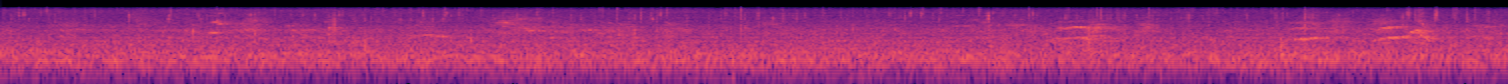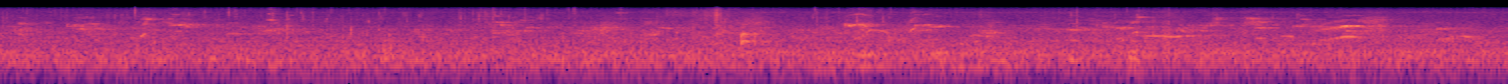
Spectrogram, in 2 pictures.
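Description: Small birds chirping: short, high calls here and there over a steady background noise.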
